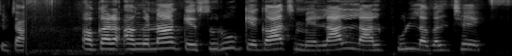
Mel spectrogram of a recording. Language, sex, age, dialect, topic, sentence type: Maithili, female, 18-24, Bajjika, agriculture, statement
